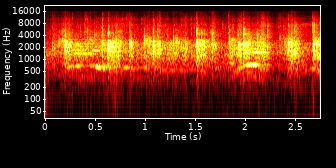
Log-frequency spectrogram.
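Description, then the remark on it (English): A church audience clapping steadily together in praise during a worship service, dense sustained applause with faint voices mixed in beneath it. “Give the Lord a real good hand and clap of praise.”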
